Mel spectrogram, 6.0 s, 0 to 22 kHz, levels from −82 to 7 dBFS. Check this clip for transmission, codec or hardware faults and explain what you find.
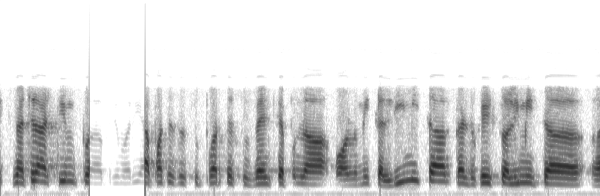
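One fault is present, an audio dropout to a faint residue. From 0.89 to 1.45 s the signal abruptly vanishes for about 0.56 s, leaving only a faint leak roughly 35 dB down, likely a momentary break upstream while the downstream path stayed live.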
